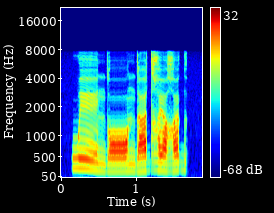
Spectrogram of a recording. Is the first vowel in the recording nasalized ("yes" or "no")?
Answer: no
